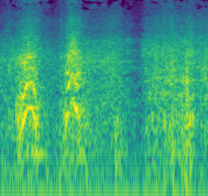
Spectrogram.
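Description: A zipper on a lightweight nylon daypack pocket pulled in two quick strokes in the first second, followed by quieter handling of the fabric.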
